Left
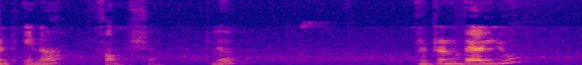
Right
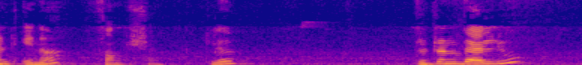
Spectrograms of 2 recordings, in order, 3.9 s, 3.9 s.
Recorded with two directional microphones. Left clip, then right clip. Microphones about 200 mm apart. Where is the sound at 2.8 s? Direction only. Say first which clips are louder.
Right 2 dB; 30° right (ahead or behind).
